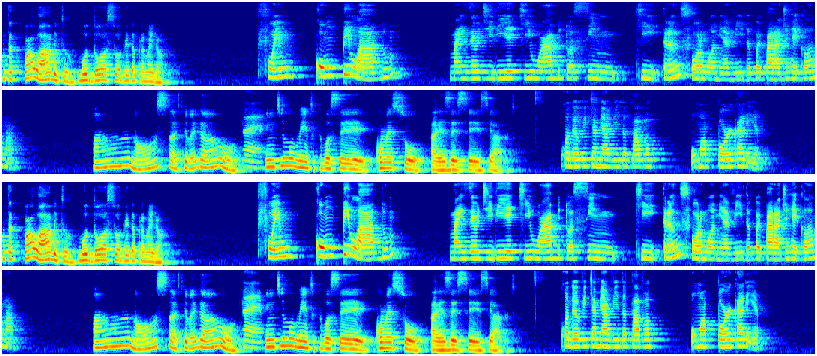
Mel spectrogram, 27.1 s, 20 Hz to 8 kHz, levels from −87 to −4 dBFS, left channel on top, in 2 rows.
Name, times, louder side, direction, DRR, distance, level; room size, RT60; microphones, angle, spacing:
voice 1, 0.0-2.7 15.1-17.4 17.9-21.9, right 2 dB, 15° right, 9 dB, 0.4 m, -24 dB
voice 2, 4.3-4.9 5.2-6.5 7.5-10.2 10.6-13.7 17.5-17.9 22.9-24.4 25.0-26.2, right 3 dB, 70° right, 8 dB, 1.0 m, -30 dB
9.0 x 8.0 x 6.1 m, 0.71 s
head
